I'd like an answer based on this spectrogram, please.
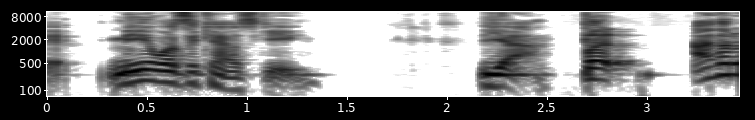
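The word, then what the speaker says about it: Wasikowska: Mia Wasikowski. That's not how you say it. Mia Wasikowski.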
